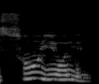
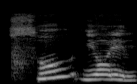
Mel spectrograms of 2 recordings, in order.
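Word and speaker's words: 수요일: ইয় ইল, তাহলে সু ইয় ইল কি হয়ে গেল?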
